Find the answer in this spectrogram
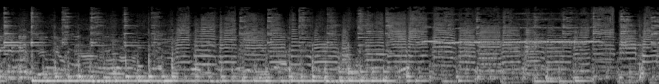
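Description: Haitian Vodou music: drumming and percussion with singing. A high note is held from about four seconds in.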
